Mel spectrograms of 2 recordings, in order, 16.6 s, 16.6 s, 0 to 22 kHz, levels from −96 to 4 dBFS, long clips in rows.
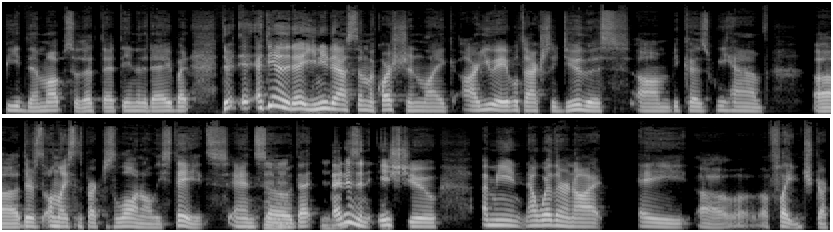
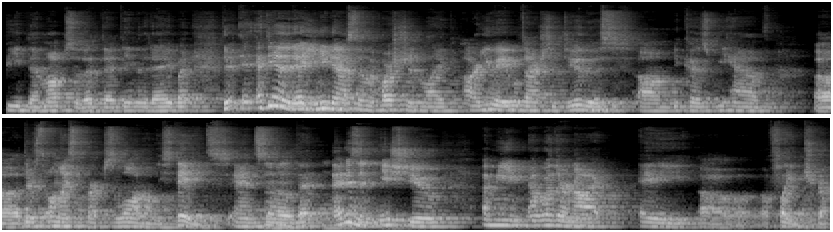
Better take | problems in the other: first | room echo; noticeable; dies away in 0.8 s // off-mic speech; far

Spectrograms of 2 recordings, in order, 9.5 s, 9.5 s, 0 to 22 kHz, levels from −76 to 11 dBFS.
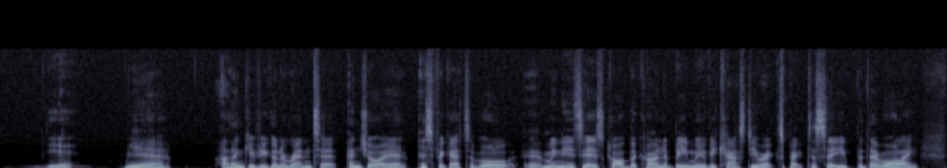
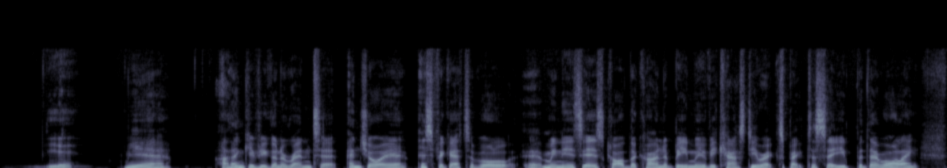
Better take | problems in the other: second | hiss; faint; throughout; 25 dB below the speech

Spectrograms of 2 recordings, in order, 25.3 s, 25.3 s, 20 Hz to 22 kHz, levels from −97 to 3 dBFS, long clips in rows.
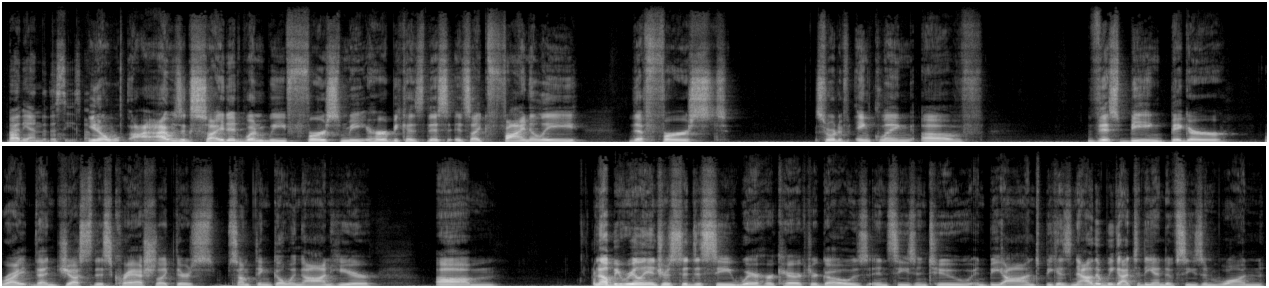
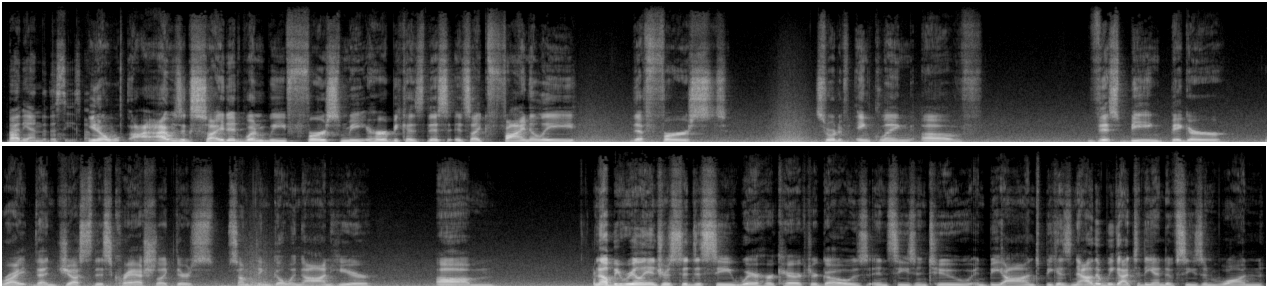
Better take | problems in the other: first | wind noise on the microphone; occasional gusts; from 6 to 19 s; 20 dB below the speech

